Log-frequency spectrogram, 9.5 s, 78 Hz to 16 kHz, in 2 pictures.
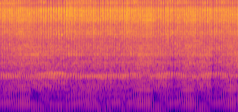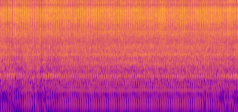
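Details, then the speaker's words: Wheel Horse 416-8 garden tractor, over 2200 hours, running after a no-crank repair: single-cylinder engine at constant speed with a fairly even beat and no misfire; sounds healthy. "not bad let's take it for a ride so so sounds pretty good that's pretty nice well over 2 200 hours and she's still got some life left in her"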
